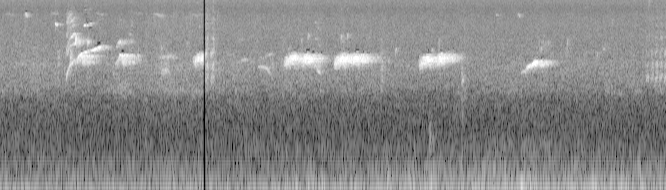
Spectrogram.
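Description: Bird calls: a rising note about a second in, then a run of short, rasping half-second notes that are loudest in the middle, and a quieter rising note near the end.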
